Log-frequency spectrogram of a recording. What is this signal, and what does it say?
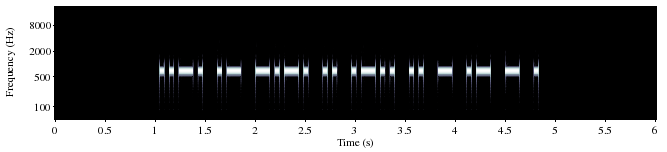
Morse code, heard as a keyed tone, about 25 wpm, 700 Hz. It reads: FACILITATE
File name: 10 Letter Words - First 3 Letters Given - 25wpm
